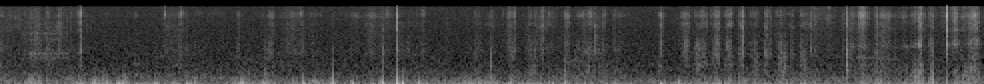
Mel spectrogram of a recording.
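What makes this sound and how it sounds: Long nails scrape along the edge and side of a white solid bar of soap, shaving flakes off it. The result is a steady, soft, low-heavy rubbing and scratching texture, scattered with brief bright ticks and a sharper click about four seconds in.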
